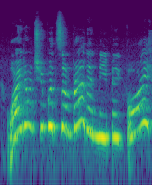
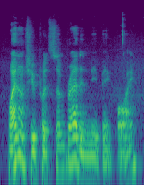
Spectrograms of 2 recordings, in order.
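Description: First: It is said in a high, put-on voice. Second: It is said in the speaker's ordinary voice. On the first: The speaker calls it right. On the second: The speaker calls it wrong.

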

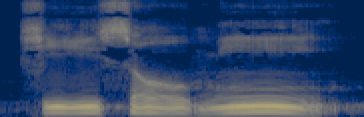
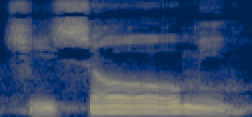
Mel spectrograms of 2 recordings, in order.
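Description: First: The stress is on the word me. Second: The stress is on the word saw. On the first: It was me, not someone else, who was seen. "Who did she see?" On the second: She saw rather than heard. "Did she see you or hear you?"

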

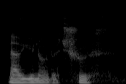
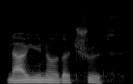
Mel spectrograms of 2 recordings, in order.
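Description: First: The voice is low and tight. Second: The voice is open and full. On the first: "you bring it down and very tight, and you know, because he's suspicious" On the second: "So then you have to kind of American it up"

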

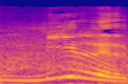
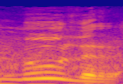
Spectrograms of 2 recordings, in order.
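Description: First: The first vowel sounds like 'ee'. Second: The first vowel sounds like 'oo'. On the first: The speaker calls it right. "é Miller mesmo" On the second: The speaker calls it wrong. "não é Müller"

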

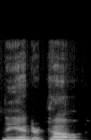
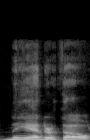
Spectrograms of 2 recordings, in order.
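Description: First: The end is said with a plain t sound. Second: The end is said with a th sound. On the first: The speaker calls it right. "It's Neanderthal, tall, I think. But I think the H is silent" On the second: The speaker calls it wrong. "I'm not pronouncing Neanderthal correctly"

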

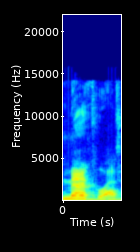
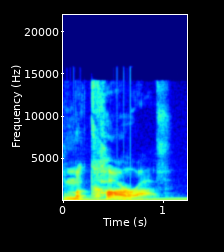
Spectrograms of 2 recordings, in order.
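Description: First: The word is said the common way. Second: The word is said the native way. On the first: The speaker calls it wrong. "I'm mispronouncing it" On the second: The speaker calls it right. "The real pronunciation is Makarov"

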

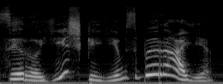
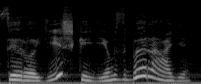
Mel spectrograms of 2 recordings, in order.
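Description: No difference in how they are said.

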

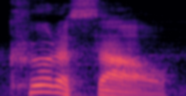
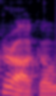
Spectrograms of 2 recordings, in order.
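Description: First: The name is said like 'Curacao'. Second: The name is said like 'Caraco'. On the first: The speaker calls it right. "It's someone said Curacao" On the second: The speaker calls it wrong. "It's not Caraco, which is wrong"

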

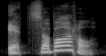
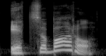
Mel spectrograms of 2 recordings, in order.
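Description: No difference in how they are said.

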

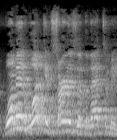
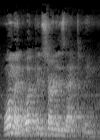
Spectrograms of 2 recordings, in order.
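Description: First: It is said in a harsh, scolding tone. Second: It is said in a gentle, warm tone.

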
